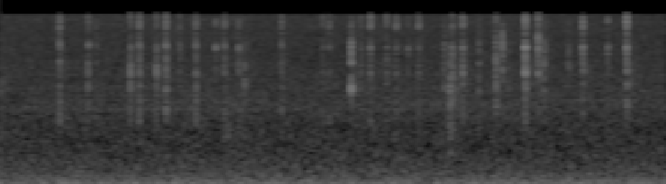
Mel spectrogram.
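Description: Faint, irregular clicks and taps of a stylus pen on a touchscreen while handwriting, over a low steady room hum; otherwise near silence.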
